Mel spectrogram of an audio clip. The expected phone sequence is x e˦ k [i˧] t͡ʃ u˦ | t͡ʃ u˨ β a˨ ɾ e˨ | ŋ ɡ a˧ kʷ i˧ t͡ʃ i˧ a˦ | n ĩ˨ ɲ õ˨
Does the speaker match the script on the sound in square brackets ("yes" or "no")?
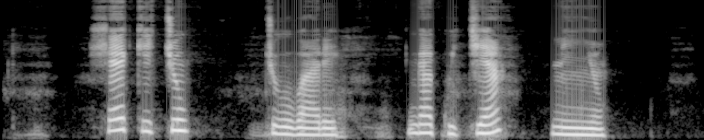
yes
